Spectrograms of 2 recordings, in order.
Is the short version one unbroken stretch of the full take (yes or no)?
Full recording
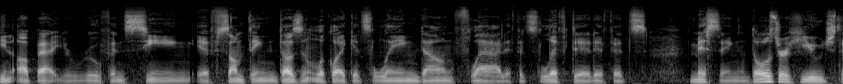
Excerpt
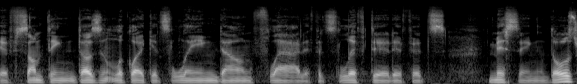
yes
